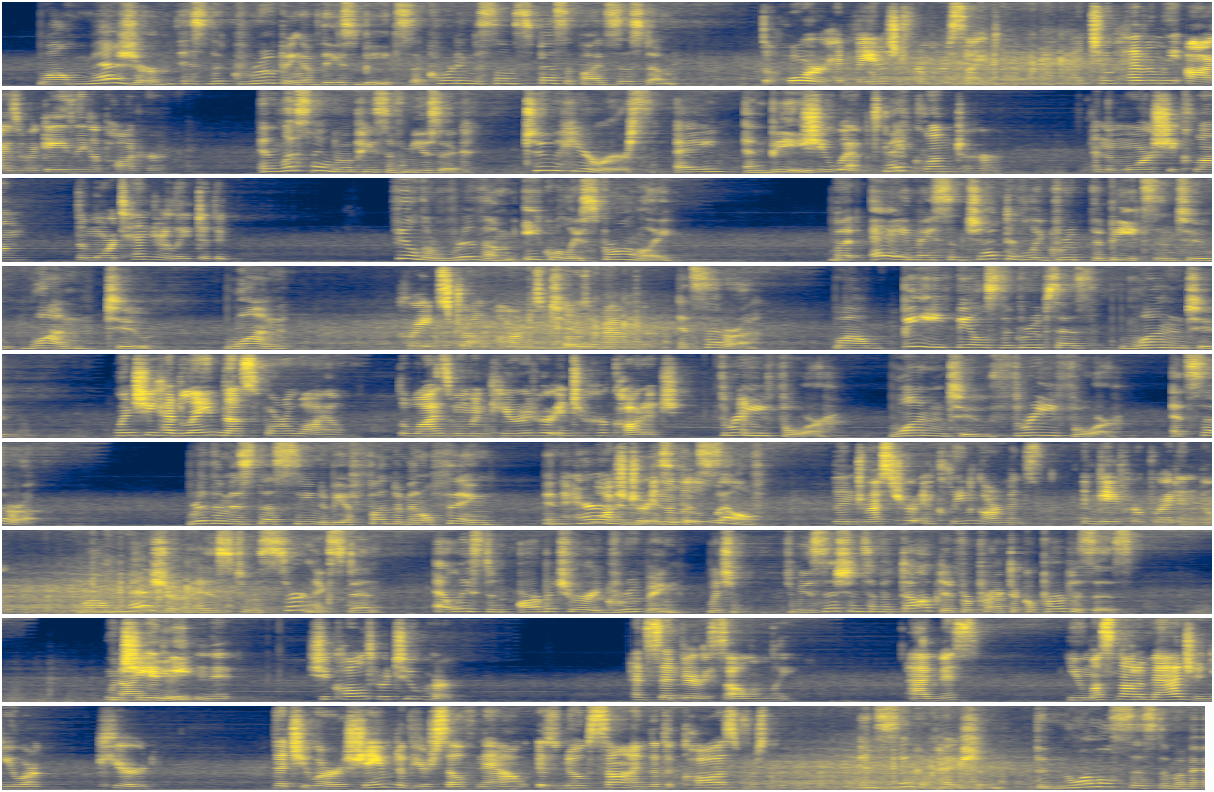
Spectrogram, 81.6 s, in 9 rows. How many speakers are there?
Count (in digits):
2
